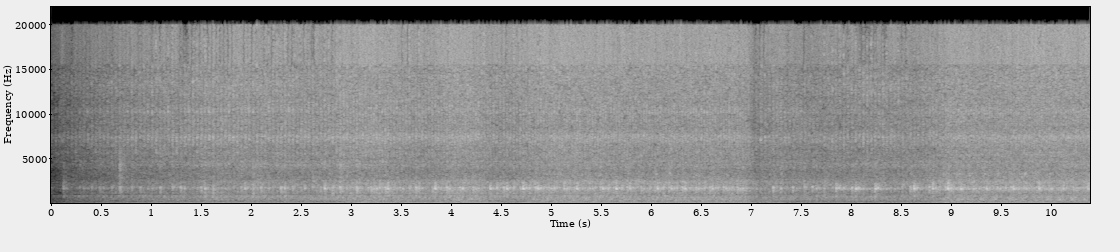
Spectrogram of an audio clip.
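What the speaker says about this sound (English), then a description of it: "I need to crank the car and put the AC on high." A 1985 Mercedes 300TD diesel engine idles cold after sitting overnight, with the AC switched on high, giving a steady, close, continuous rumble with a faint knock throughout and no speech.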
